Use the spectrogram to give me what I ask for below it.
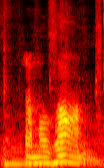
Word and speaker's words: Ramadan: that at that time modern day Ramadan was actually pronounced something like ramazan this sound is a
